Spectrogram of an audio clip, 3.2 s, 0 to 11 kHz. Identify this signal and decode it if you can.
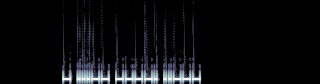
Morse code, heard as a keyed tone, about 50 wpm, 700 Hz. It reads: T392
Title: Numbers - Contest Style - 4-Digit 50wpm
